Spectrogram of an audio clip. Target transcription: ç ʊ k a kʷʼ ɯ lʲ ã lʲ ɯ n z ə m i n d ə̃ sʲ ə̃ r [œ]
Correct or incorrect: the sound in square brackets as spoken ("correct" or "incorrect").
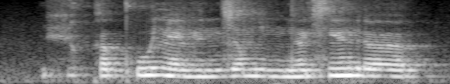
correct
